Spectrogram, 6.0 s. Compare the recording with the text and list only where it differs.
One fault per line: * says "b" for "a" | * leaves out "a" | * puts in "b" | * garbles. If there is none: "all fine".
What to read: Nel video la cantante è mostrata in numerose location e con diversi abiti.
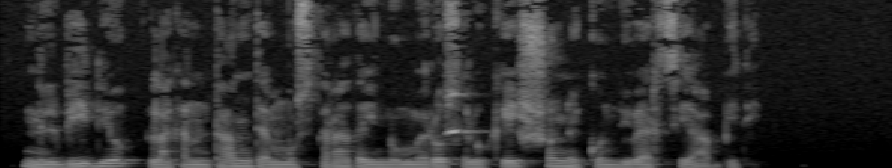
all fine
